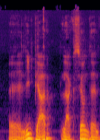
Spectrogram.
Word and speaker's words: limpiar: El limpiar es una palabra aguda de dos sílabas. Las palabras agudas son aquellas acentuadas en la última sílaba.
